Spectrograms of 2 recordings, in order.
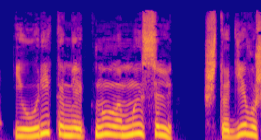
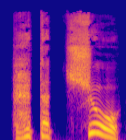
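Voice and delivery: slow, scornful brush-off; drawn out with clear dislike; hostile dismissal; much slower than usual. A narrator's reading. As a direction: dismiss him with open hostility. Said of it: "с явной враждебностью отмахнулась девушка".

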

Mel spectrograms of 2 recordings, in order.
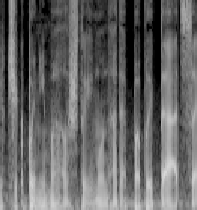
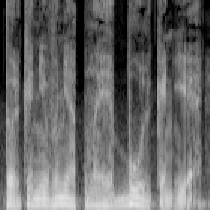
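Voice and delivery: ordinary delivery, nothing marked

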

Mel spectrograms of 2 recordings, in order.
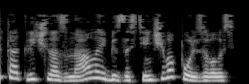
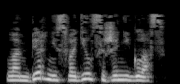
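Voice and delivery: plain reading voice

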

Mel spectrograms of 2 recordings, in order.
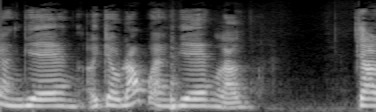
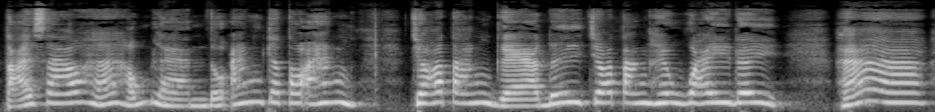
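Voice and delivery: high demanding spirit voice; possessed cursing; 5 semitones higher than usual. Retold or imitated. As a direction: yell for food as the possessed grandma. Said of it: "bà chửi um sùm trời đất". (giọng bà bị nhập đòi ăn, chửi ầm)

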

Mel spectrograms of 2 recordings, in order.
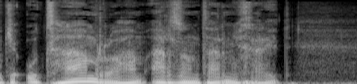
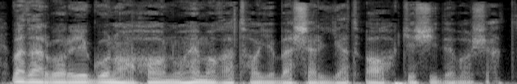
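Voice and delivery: plain reading voice

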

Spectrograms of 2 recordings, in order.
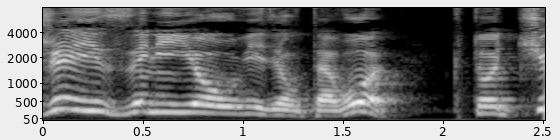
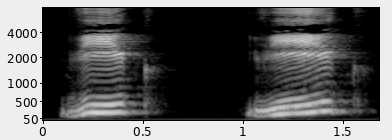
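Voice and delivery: hoarse, strained voice; hoarse croak; 4 semitones higher, much slower than usual. Acted. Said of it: "прохрипел маг тьмы".

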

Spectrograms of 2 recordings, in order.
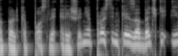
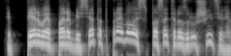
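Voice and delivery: ordinary delivery

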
